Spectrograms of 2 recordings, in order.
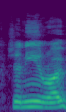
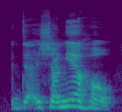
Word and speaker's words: Janeiro: The usual pronunciation is Janeiro, but that's not the correct pronunciation, I'm sure. Janeiro, or something like that. Anyway, because I know the R is a H sound.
